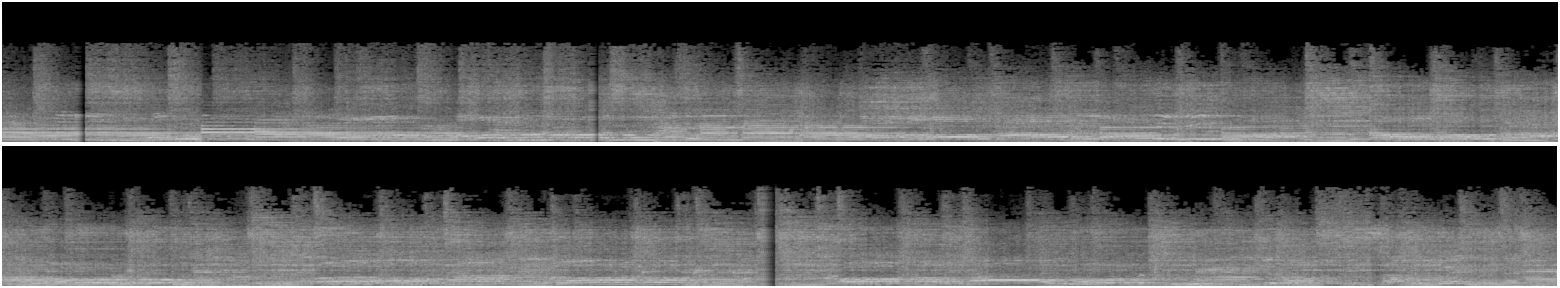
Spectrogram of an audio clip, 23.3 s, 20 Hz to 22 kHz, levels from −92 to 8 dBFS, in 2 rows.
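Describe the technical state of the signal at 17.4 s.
At 17.4 s the signal is inside a call audio freeze running from 17.37 to 17.52 s. The last sound is stretched into a short buzz or hiss lasting about 120 ms, with no silence, and the audio then resumes exactly where it stopped, so nothing is lost but everything after is pushed 120 ms later. The likely cause is delayed packets draining the jitter buffer, with the receiver concealing the gap until data returned.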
